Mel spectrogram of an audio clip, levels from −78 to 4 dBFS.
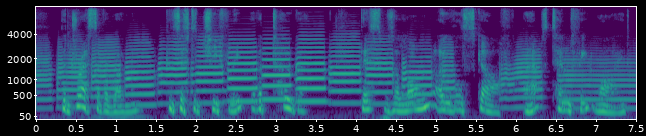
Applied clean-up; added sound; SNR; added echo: none; Trumpet; 0 dB; none.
